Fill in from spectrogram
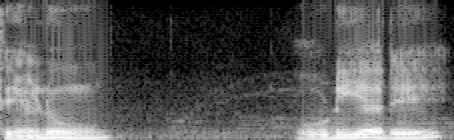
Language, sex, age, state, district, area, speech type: Odia, male, 18-30, Odisha, Kendujhar, urban, spontaneous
